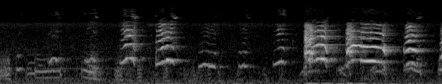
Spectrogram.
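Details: Escaping German Shepherd puppies yelping and whining: bent, rising-falling whimpers from more than one pup, building into louder, strained, drawn-out squeals toward the end.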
